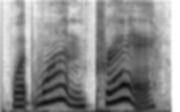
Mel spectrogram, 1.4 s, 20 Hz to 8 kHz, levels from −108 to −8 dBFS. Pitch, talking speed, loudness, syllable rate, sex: 255 Hz, 135 wpm, -15 LUFS, 3.8 syllables/s, female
